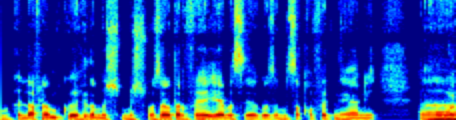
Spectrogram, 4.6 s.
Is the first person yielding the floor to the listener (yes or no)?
yes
